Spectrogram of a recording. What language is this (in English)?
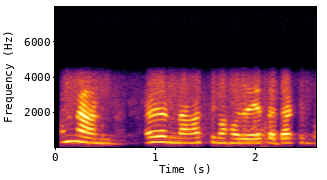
Sanskrit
